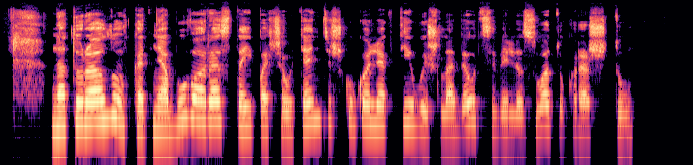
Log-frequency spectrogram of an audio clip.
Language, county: Lithuanian, Kaunas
